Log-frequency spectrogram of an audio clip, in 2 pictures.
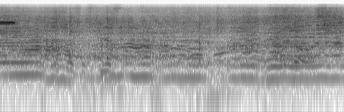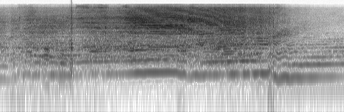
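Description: Rally car engine running hard at speed on a stage, its note stepping down and climbing again several times as it changes gear, loudest about six seconds in. Spectators' voices are mixed in during the first half.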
